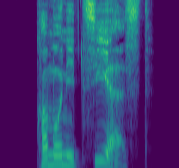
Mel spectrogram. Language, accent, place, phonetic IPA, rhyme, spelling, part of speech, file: German, Germany, Berlin, [kɔmuniˈt͡siːɐ̯st], -iːɐ̯st, kommunizierst, verb, De-kommunizierst.ogg
- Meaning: second-person singular present of kommunizieren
